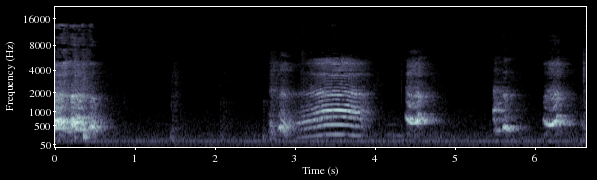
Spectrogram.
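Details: A child's rough outburst, then drawn-out wailing and short sobbing catches with quiet gaps: a young boy crying after his little brother hit him.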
